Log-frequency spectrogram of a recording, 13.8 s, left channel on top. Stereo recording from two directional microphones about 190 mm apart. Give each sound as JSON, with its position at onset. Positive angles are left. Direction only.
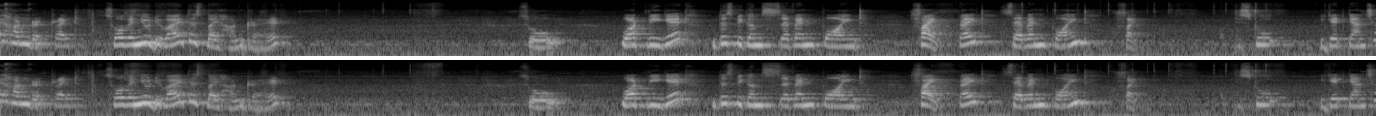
{"t": 0.0, "sound": "a sound", "side_deg": 20}
{"t": 1.4, "sound": "a woman's voice", "side_deg": 20}
{"t": 5.3, "sound": "a woman's voice", "side_deg": 15}
{"t": 12.4, "sound": "a woman's voice", "side_deg": 25}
